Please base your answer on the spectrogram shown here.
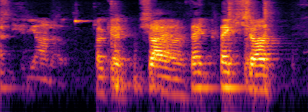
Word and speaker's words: Greg Schiano: Hey, it's actually pronounced Greg Schiano, not Schiano.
